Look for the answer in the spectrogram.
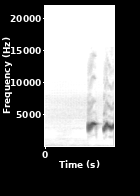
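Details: Morning singing of a female red-whiskered bulbul meant to excite males: two quick clear whistled notes, the second slightly longer and steady in pitch, in a quiet setting.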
